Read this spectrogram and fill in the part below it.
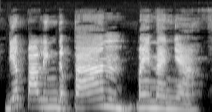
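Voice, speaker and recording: High, bright-voiced teasing woman. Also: unhurried. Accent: Sundanese-flavored Jakarta Indonesian. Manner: teasing, laughing, playful banter. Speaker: live-stream tarot host. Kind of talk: casual live-stream chat with viewers.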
